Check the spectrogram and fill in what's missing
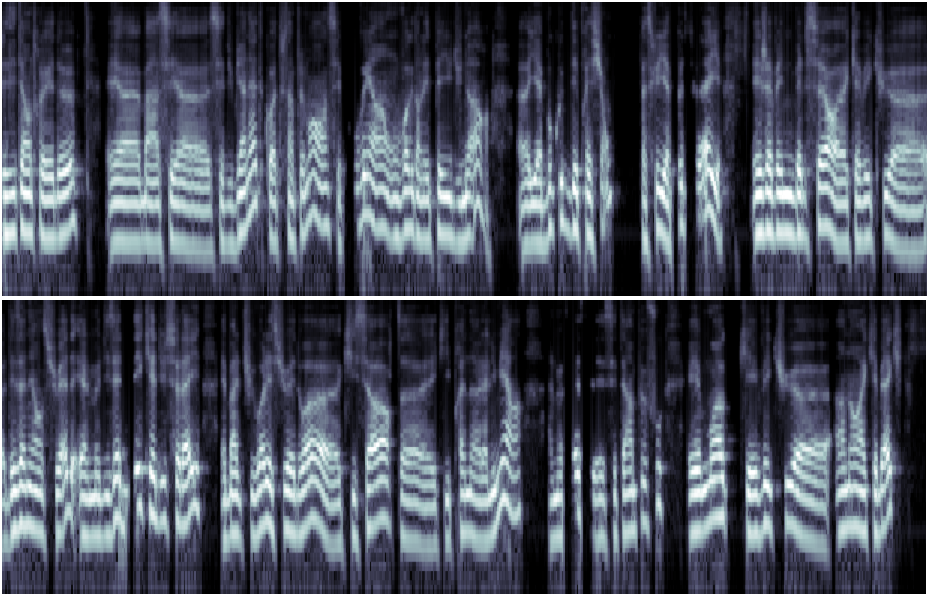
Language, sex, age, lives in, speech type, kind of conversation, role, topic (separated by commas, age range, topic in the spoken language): French, male, 40-44, France, conversation, podcast, guest, Comment la météo saisonnière influence-t-elle ton humeur ?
